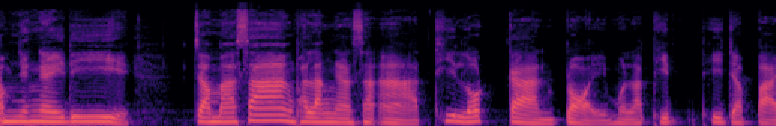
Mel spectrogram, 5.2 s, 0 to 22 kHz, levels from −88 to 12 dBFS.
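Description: Nothing's wrong with this one as far as the ear can tell: the speech runs along without any technical hiccup worth pointing to.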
